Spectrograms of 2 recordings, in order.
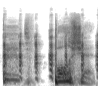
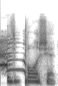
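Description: First: High, drawn-out exasperated cry; exasperated outburst. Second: Much softer, resigned aside; quiet deflated repeat. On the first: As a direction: burst out in outrage, stretching the words. Comic outburst over the word. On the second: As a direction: say it under your breath after the outburst. Deflated repeat after the outburst. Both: Real, not acted.

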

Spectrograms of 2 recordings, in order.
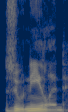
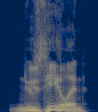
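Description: First: "Zoo Nealand" with the Z and N swapped; swapped first sounds. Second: Said in the usual way. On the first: Shown as a demonstration. Host jokes on the country name with a spoonerism. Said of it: "So the Wizard of Zoo". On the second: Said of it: "Zoo Nealand".

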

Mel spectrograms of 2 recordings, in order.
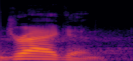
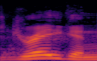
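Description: First: "dragon" with a short A, as DRAG-un; first syllable of "dragon" as in "drag"; standard pronunciation. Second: "Dragon" with a long A, as DRAY-gun; first syllable of "Dragon" rhymes with "day"; regional pronunciation. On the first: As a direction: say "dragon" with the vowel of "cat". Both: Shown as a demonstration. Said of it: "she says "Dragon," not "dragon".

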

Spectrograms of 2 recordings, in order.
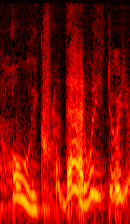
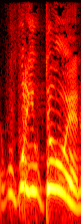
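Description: First: Put-on hushed, high-pitched startled child; shocked little kids. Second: High, loud, drawn-out dad yell; retold yell. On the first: Little boys reacting to dad's yell, hushed shock. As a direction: imitate stunned kids, softer and higher. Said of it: "they looked at me kinda like". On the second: Dad yelling at misbehaving boys, loud and exasperated. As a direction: re-enact an angry parent's outburst. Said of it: "I yelled. I was like".

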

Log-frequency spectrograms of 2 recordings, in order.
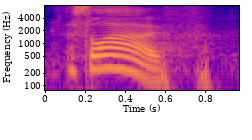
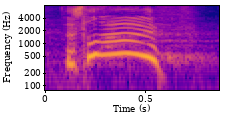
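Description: First: Said in the usual way. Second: It's life. pitched very high and squeaky, falling. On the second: Shown as a demonstration. Preacher repeats the line in a comic high squeak.

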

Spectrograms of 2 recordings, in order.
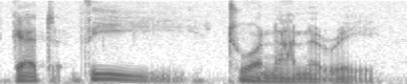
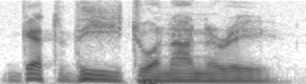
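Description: First: Quiet and slow. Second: Said in the usual way. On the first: Shown as a demonstration. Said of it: "¿Os acordáis de esto?". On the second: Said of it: "Significa convento y significa casa de prostitución".

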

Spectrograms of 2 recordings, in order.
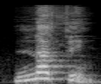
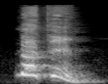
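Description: First: Said in the usual way. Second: Much higher, punched emphatic nothing; emphatic repeat. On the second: Shown as a demonstration. Preacher stressing his mother refuses everything, high emphatic. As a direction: fling the word up high for emphasis.

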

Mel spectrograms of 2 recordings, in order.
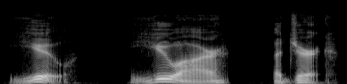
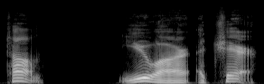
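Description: First: Lightly acted adult accusation, usual pitch; grown-up. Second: Put-on high, loud child's pronouncement; little child. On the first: Someone insults you in grown-up context, lightly acted accusation. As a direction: say it deliberately, pausing between the words. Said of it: "a grown-up context". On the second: Child names speaker a chair, high kid voice. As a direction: announce it like a small kid, drawn out at the end. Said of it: "this little child looks up at me".

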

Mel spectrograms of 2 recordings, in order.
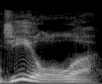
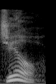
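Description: First: Jill stretched slowly into several syllables, "Jee-ul-uh"; mock the Alabama Jill as a long drawn-out word; exaggerated Southern drawl. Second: Said in the usual way. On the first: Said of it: "like, four syllables". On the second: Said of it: "it's just Jill".

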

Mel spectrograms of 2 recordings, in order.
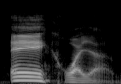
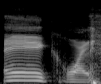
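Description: First: Drawn-out, hammy delivery of INCROYABLE; showy acting. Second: INCROYABLE pitched higher in a put-on voice; showy acting range. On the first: Comedian boasting of his acting range, showy and drawn out. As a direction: stretch INCROYABLE out like a show-off actor. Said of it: "un registre de jeu". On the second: Comedian showing off his acting range, hammed up and high. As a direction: overact INCROYABLE, high and emphatic. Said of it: "un registre de jeu incroyable". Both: Shown as a demonstration.

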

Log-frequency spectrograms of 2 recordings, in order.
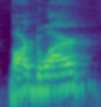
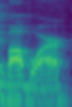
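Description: First: "Barbed wire?" with the r and the d both sounded, a questioning rise; checking the northern "Barbed wire?", full r and d; "Barbed wire?" spelled out, every consonant crisp; careful pronunciation. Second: "barbed wire" said as "bob wire", the r and d dropped; Southern "barbed wire", bob-wire style; "barbed wire" drawled like "bob wire", Arkansas style; Arkansas pronunciation. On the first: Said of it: "what do y'all say?". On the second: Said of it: "From Arkansas, sorry". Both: Shown as a demonstration.

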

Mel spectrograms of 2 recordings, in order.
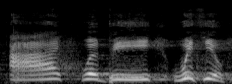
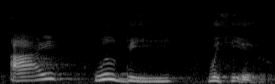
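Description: First: Slow, half-sung, swelling refrain. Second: Slow, quiet, every word weighed; slow solemn refrain. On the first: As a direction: chant it out with the crowd. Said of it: "Last time, everybody". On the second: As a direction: lay it down softly and slowly. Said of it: "You say it with me now". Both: Shown as a demonstration.

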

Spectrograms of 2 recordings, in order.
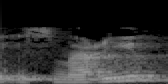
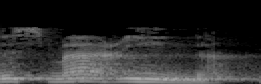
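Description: First: "Ismail" ending on an l sound; usual l ending. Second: "Isma'in" ending on an n sound; noon ending. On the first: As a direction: pronounce "Ismail" slowly with a clear final l. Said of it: "You can say Ismail and Isma'in". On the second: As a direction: pronounce "Isma'in" slowly with a clear final n. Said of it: "with the noon at the end". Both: Shown as a demonstration.

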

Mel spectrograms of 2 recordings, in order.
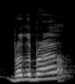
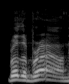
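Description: First: Brown lifted in doubt, Brother Brown?; questioning rise. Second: Said in the usual way. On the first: Real, not acted. Preacher second-guessing the name, rising doubt. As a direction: ask it, unsure of the name.

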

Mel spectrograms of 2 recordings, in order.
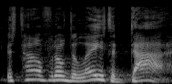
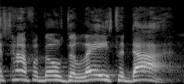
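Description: First: Said in the usual way. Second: Louder, insistent "It's time for those delays to die"; emphatic repeat. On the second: Real, not acted. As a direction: drive home "those delays to die" with more volume.

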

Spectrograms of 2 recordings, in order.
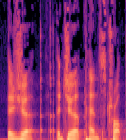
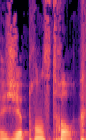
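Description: First: "Je Pense Trop" slowly, as English "pence trop"; "Je Pense Trop" badly anglicised, English R and vowels; deliberately anglicised French. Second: "Je Pense Trop" slowly in showy French; "Je Pense Trop" with French vowels and silent final P; pretentious French pronunciation. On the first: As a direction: say "Je Pense Trop" with a sounded final P. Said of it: "That's more like it". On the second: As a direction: say "Je Pense Trop" as "zhuh ponss troh". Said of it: "You pretentious twat". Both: Shown as a demonstration.

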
